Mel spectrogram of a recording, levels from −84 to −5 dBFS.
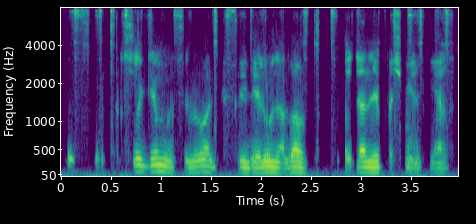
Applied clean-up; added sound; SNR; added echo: neural diffusion model UNIVERSE++.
